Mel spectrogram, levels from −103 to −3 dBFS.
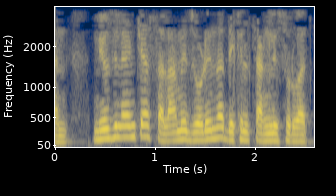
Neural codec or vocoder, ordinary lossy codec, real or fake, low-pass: none; MP3, 32 kbps; real; 3.6 kHz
